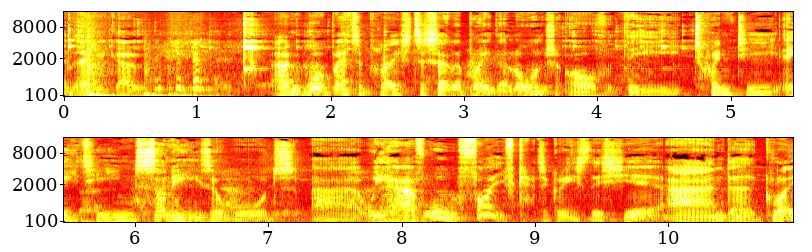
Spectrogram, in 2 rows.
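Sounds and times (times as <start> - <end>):
ice cubes clinking in a glass: 0.0 - 5.3
speech: 0.1 - 10.9.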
